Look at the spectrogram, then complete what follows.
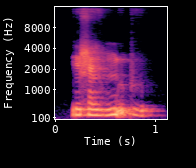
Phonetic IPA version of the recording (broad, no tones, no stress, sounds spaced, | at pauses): ɾ ɨ ɬ ʌ l ṳ ŋ͡m ṵ k ṳ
